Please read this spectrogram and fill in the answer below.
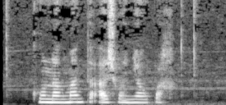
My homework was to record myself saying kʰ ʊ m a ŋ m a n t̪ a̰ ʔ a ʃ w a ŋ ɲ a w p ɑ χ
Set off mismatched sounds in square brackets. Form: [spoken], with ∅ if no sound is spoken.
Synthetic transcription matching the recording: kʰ ʊ [n] a ŋ m a n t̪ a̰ ʔ a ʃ w a ŋ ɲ a w p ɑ χ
